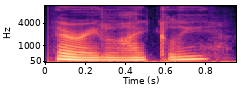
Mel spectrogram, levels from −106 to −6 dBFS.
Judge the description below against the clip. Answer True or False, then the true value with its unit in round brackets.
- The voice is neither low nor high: True (160 Hz)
